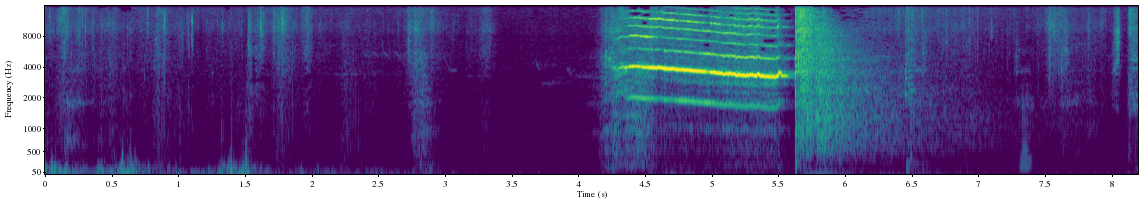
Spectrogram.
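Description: A Cobra firecracker lets out a loud, rising-then-falling whistle for about a second, then bursts with a sharp bang, followed by quieter crackles and pops; earlier, faint rustling.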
